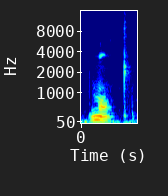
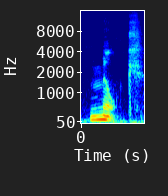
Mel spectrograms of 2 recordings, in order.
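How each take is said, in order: First: The vowel is a slurred 'uh' sound. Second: The vowel is a clear 'ih' sound. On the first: "Maybe mulk if I'm slurring my speech" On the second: "How do you say milk?"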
